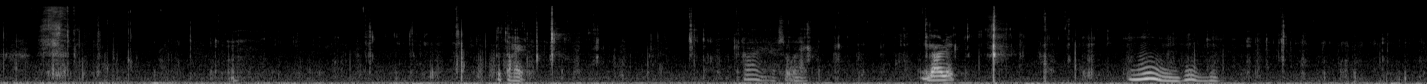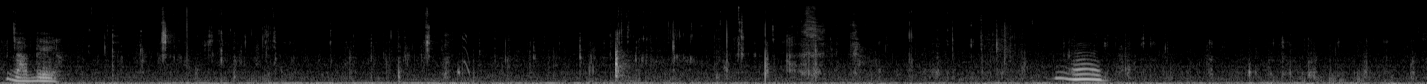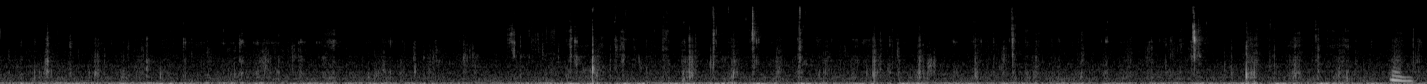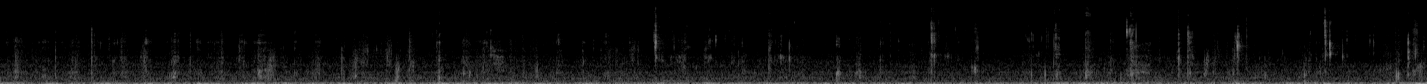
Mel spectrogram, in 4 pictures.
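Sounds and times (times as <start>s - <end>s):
person chewing crunchy food: 0.0s - 57.0s
person humming: 11.3s - 12.2s, 24.8s - 25.4s, 42.4s - 42.7s.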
